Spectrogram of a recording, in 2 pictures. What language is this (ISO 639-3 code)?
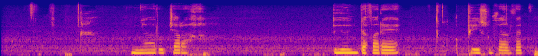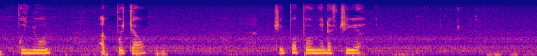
wol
